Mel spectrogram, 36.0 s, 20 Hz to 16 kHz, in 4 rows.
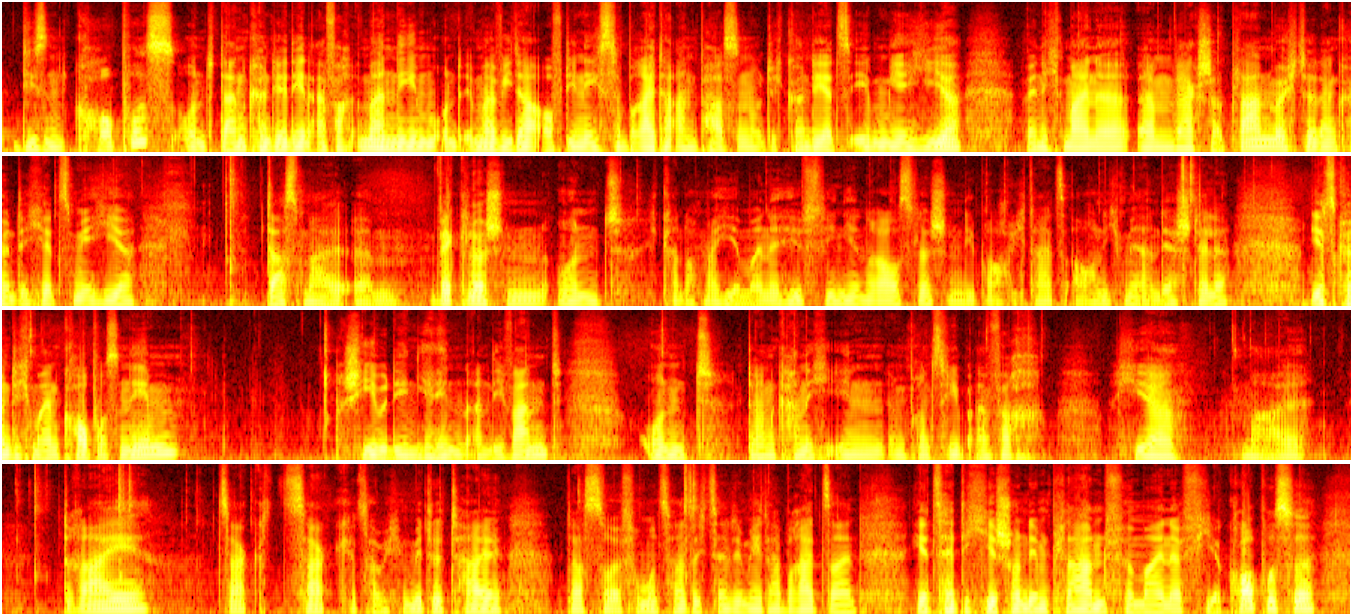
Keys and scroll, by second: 10.5 BackSpace, 12.3 e, 16.9 space, 18.2 m, 22.4 m, 24.6 6, 24.9 Return, 29.4 shift+m, 30.8 2, 31.2 Return, 32.5 shift+space.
